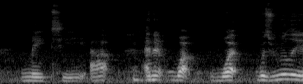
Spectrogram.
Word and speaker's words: Métis: So like you said Métis, right? Yeah. Whereas I grew up with the French pronunciation, Métis, right?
